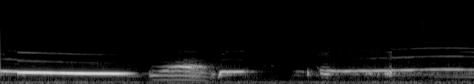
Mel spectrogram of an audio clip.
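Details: Puter pelung Barbary dove in a calling duel with a rival: a long, slowly falling held note, a quavering middle phrase, then another drawn-out steady tone.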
